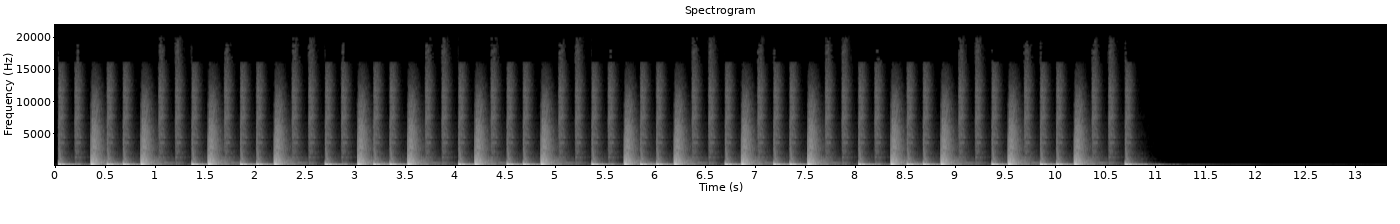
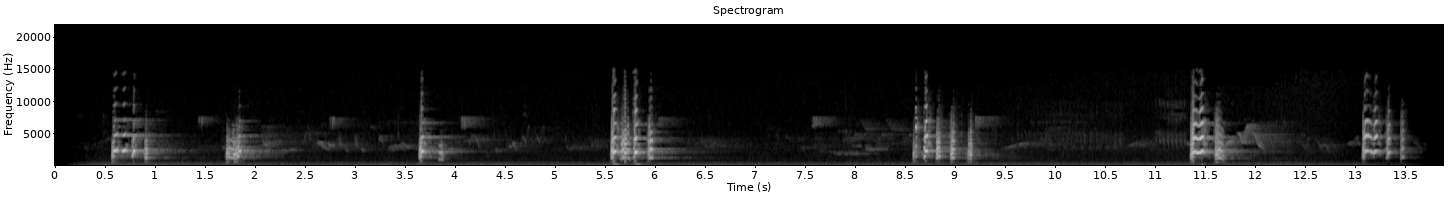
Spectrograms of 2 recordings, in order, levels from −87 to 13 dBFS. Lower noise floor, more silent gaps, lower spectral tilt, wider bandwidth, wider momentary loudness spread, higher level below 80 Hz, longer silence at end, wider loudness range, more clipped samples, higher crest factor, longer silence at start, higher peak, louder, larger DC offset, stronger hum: first, -86 dBFS vs -63 dBFS; neither; first, -6.5 dB/octave vs 3.5 dB/octave; about the same, 15.5 kHz vs 15.5 kHz; second, 6 LU vs 19 LU; first, -22 dBFS vs -58 dBFS; first, 2.4 s vs 0.4 s; second, 3 LU vs 7 LU; neither; second, 16 dB vs 24 dB; second, 0.05 s vs 0.55 s; about the same, -2 dBFS vs -4 dBFS; about the same, -20 LUFS vs -21 LUFS; neither; neither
